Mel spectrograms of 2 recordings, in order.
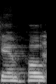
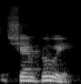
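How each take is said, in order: First: The name ends on a plain 'poo' sound. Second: The name ends with an extra 'ee' syllable. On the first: The speaker calls it wrong. "I thought it was Shampoo the first time I saw it" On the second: The speaker calls it right. "I have a friend that grew up near there, and it's Shampooey"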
